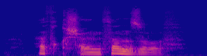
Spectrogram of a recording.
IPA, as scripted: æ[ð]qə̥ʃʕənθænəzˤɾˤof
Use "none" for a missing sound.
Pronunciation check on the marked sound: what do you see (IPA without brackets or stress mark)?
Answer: θ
